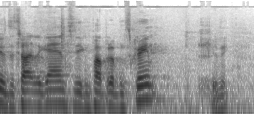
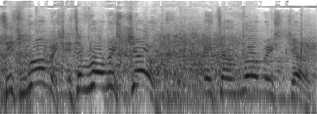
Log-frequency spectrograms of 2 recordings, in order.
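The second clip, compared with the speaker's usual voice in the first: mock outburst; 10 semitones higher than usual. Real, not acted. Mocking his own joke.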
